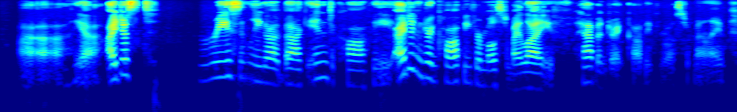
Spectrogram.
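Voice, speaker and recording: Mumbling, a woman speaks at a moderate pace. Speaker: streamer. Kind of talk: casual chat. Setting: live stream. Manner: halting.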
